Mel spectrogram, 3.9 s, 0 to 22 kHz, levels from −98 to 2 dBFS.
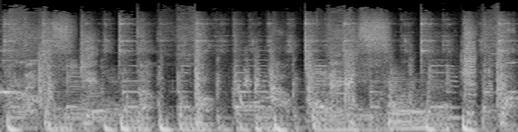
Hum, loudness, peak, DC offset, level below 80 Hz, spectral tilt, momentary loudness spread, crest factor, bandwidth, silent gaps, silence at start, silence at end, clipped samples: none; -21 LUFS; -4 dBFS; under 0.1%; -26 dBFS; -3.5 dB/octave; 3 LU; 16 dB; 19 kHz; none; 0 s; 0 s; under 0.1%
